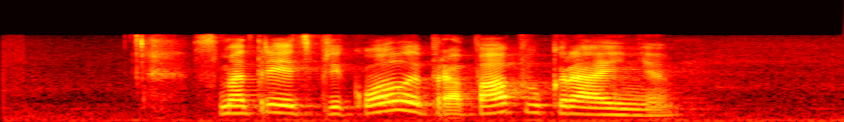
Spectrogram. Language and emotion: Russian, positive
